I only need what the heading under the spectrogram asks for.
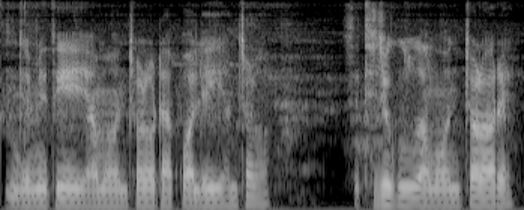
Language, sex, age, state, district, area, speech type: Odia, male, 45-60, Odisha, Koraput, urban, spontaneous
